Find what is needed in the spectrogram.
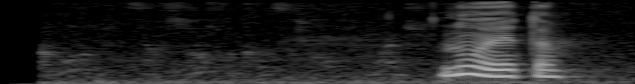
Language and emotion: Russian, neutral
